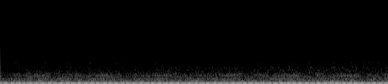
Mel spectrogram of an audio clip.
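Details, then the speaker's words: 1994 Mercedes S420, engine running: low steady pulsing hum about three beats per second from vacuum supply pump that keeps cycling instead of shutting off; some vacuum issue suspected, cause not confirmed. "the pump started cycling okay well before you pick this carut up I have to figure this out you don't want to burn your pump"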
